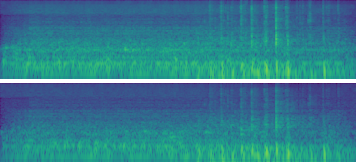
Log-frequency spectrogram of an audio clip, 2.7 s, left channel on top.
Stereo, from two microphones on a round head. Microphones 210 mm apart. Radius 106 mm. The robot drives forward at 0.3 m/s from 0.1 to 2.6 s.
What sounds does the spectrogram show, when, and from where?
1.5 s typing on a keyboard: 40° left (ahead or behind), 1.0 m; by 2.6 s 45° left (ahead or behind), 0.9 m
